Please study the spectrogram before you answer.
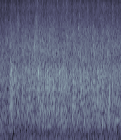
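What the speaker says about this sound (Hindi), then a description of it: "तो इस संकल्प के लिए जोरदार तालियां बजा देंगे आप सभी।" An audience claps loudly and steadily at a spiritual gathering, a dense wash of many hands holding an even level without pause and no voices over it.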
